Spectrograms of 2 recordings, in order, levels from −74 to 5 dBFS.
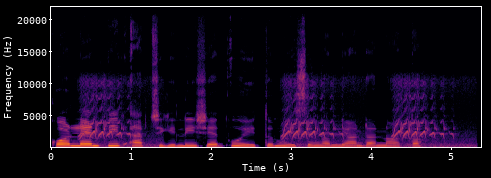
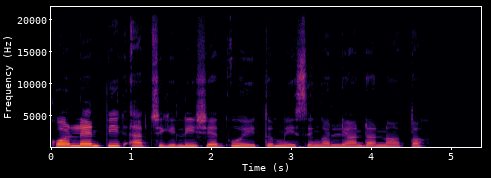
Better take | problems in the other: second | background sound (Bird); 10 dB below the speech

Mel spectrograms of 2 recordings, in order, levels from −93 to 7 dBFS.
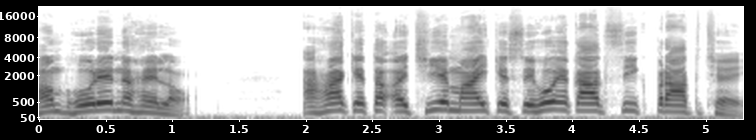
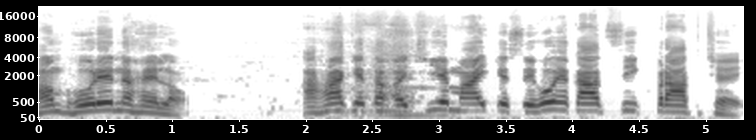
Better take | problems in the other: first | noise reduction (classical method spectral subtraction)

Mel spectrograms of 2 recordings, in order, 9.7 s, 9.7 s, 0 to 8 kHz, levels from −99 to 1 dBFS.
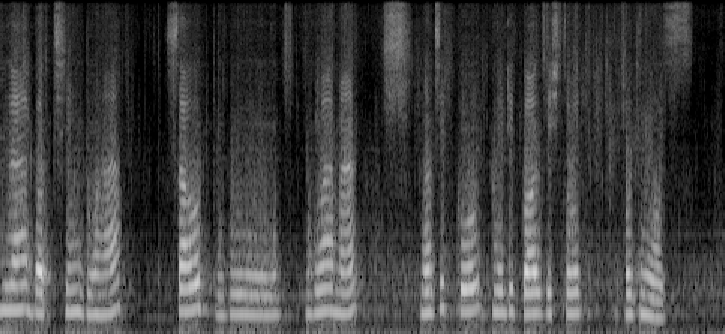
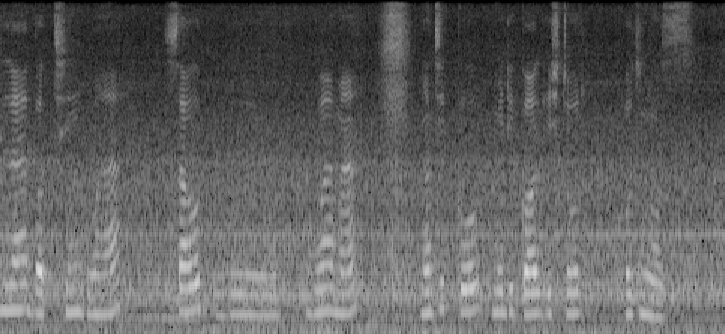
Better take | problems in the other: second | noise reduction (neural separator model SepFormer DNS4)

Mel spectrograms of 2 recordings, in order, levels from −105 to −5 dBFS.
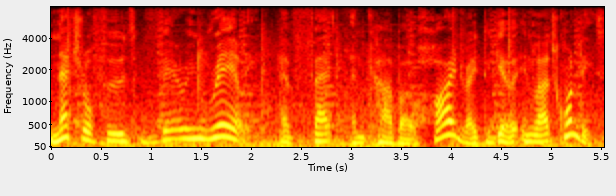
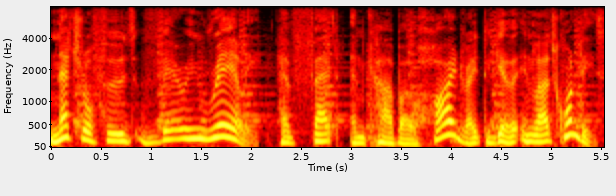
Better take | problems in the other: second | background sound (Walk, footsteps); 10 dB below the speech

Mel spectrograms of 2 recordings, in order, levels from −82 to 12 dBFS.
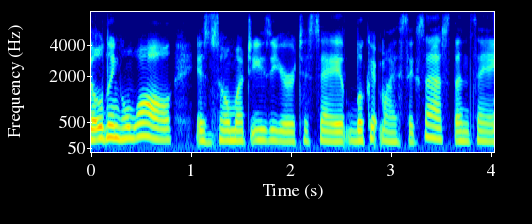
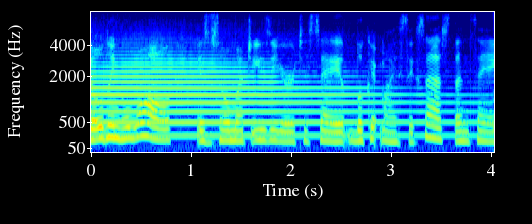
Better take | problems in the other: first | background sound (Trumpet); 1 dB below the speech

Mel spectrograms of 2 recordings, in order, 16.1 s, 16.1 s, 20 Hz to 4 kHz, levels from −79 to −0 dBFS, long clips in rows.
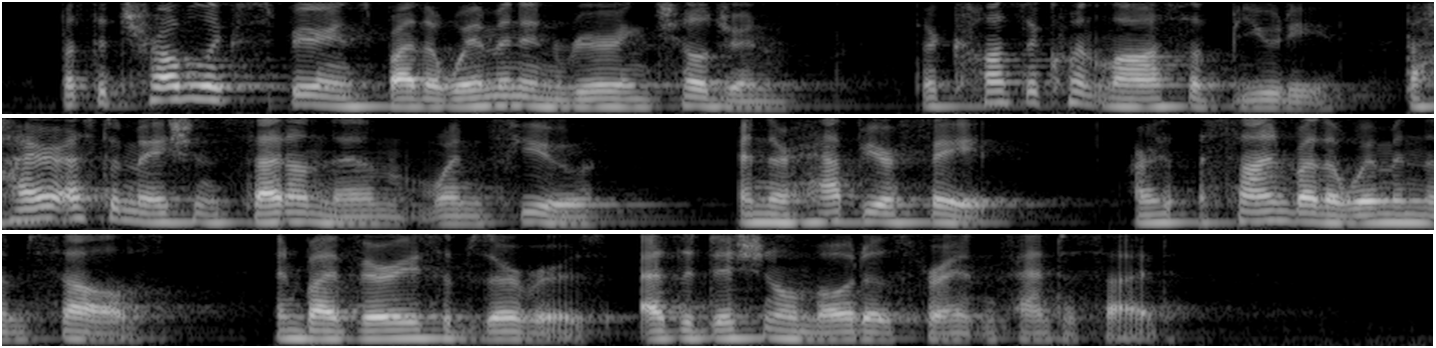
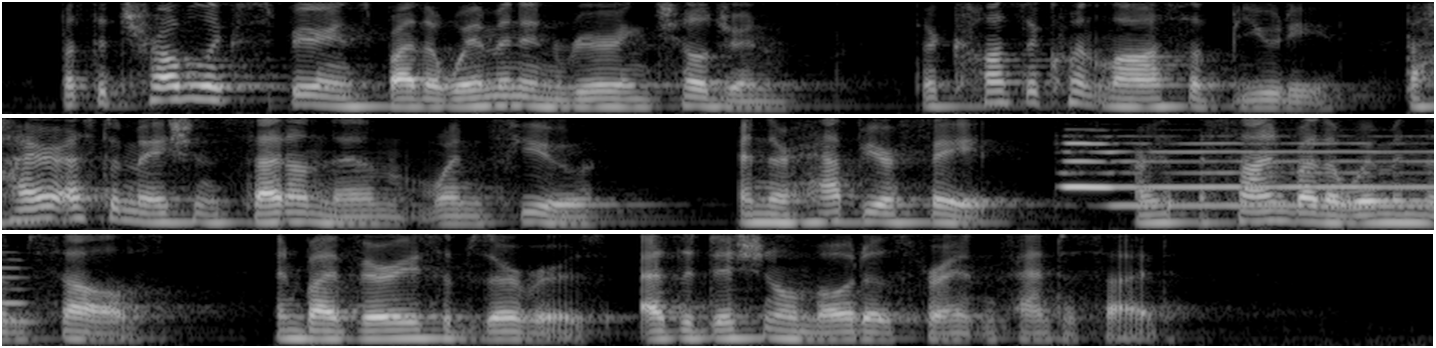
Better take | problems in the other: first | background sound (Wind instrument, woodwind instrument); 2 dB below the speech

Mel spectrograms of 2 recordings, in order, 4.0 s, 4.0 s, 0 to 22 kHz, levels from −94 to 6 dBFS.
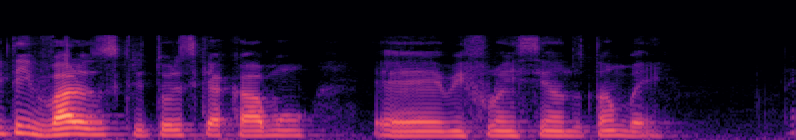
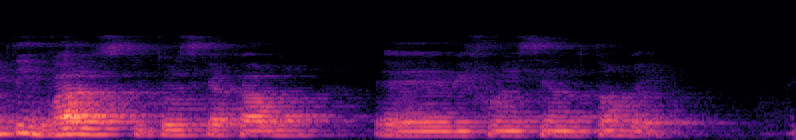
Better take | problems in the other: first | room echo; dies away in 0.7 s

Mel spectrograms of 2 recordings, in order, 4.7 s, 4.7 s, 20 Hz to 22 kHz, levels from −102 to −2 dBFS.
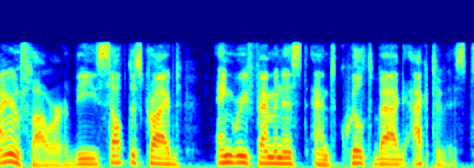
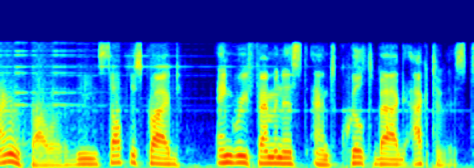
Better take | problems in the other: first | noise reduction (neural separator model SepFormer DNS4)

